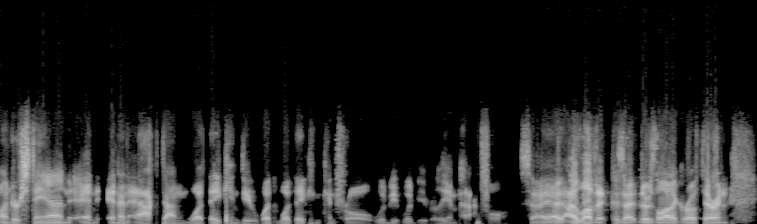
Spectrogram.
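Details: Adult male who stutters, with audible sound repetitions; he reports his stuttering involves blocks and repetitions, with eye closing and arm movements during blocks; stuttering.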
